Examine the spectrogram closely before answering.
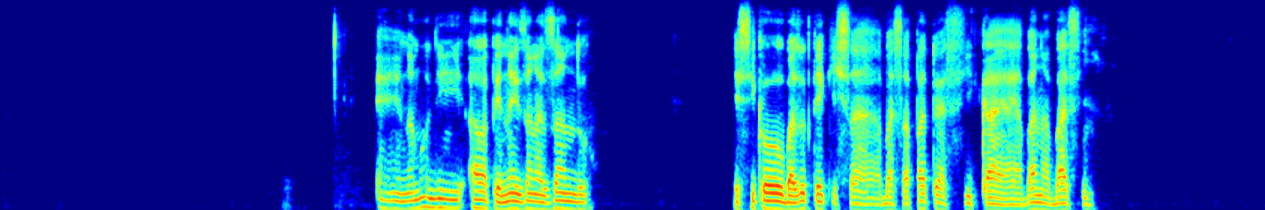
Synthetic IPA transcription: na˨mɔ˦ni˦a˦wa˦pe˨na˦e˨za˦na˨za˦ndo˦ | e˨si˦ko˦ba˨zo˦te˦ki˨sa˨ba˨sa˨pa˦to˨ja˨si˨ka˨ja˨ba˦na˨ba˦si˦

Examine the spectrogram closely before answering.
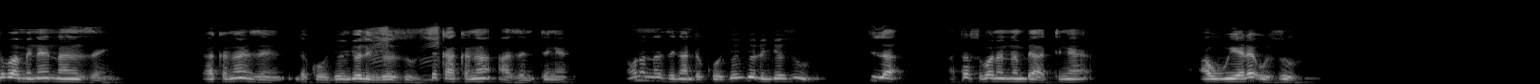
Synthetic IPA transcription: nɔ˦ba˦mɪ˨nɛ˦na˦nzɪ˨ŋ | ka˨ka˨ŋa˦zɪ˨ŋdɪ˨kɔː˨d͡ʒo˦nd͡ʒo˦lɪ˨n˨d͡ʒo˦zu˦˨t͡ʃɛ˦ka˨ka˨ŋa˦a˨zɪ˨ntɪ˦ŋɛ˦ | ka˨ʊ˦na˦na˦n˦zɪ˨ŋa˨dɪ˨kɔː˨d͡ʒo˦nd͡ʒo˦lɪ˨n˦d͡ʒo˦zu˦˨ | ti˦la˦ | a˨ta˦sʊ˨ba˦na˦na˦mbɛ˦a˨tɪ˦ŋɛ˦ | a˨wɪ˨ɛ˨ɾɛ˦ʔʊ˨zu˦˨

